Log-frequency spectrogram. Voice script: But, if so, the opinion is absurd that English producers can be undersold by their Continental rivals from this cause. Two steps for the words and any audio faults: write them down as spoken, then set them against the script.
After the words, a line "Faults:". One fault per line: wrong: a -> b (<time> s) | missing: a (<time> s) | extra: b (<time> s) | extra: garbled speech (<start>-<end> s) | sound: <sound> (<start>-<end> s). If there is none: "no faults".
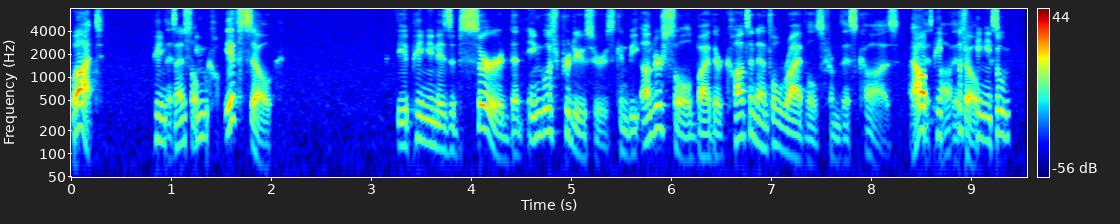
But, [garbled] if so, the opinion is absurd that English producers can be undersold by their Continental rivals from this cause. [garbled]
Faults:
extra: garbled speech (0.9-1.5 s)
extra: garbled speech (8.4-9.4 s)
